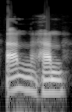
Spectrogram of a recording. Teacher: এটা হলো আইন আর এটা হলো বড় হা আন হান হলকের মাঝখান থেকে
